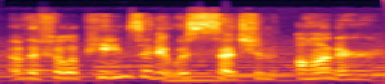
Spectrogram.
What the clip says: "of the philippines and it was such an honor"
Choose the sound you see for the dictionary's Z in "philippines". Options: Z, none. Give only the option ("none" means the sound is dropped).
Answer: Z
